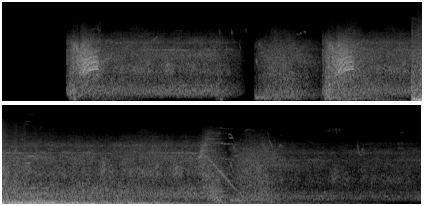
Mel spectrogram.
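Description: A loud whoosh of rushing wind sweeps past as a figure flies fast.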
